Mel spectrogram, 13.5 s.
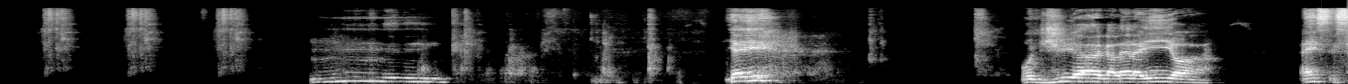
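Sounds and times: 
camera shutter clicks taking a photo: 0.4s - 2.6s
speech: 3.1s - 6.4s, 7.2s - 7.9s, 10.3s - 12.2s, 13.0s - 13.4s.

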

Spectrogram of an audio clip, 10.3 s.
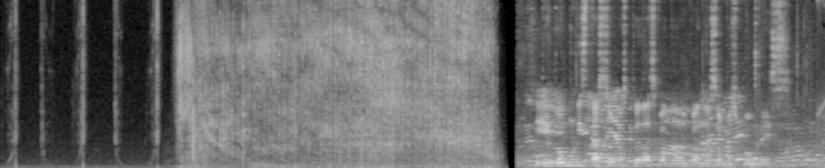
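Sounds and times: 
scissors cutting letters out of magazine paper: 0.0s - 6.2s
magazine paper crackling as it is cut and handled: 2.1s - 6.4s
speech: 6.7s - 10.2s.

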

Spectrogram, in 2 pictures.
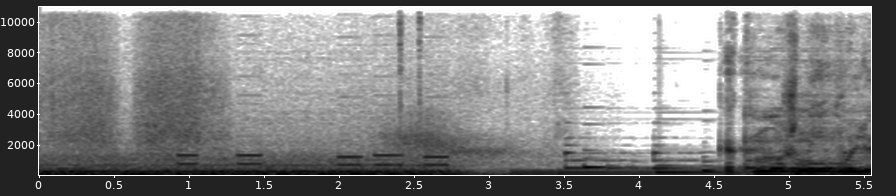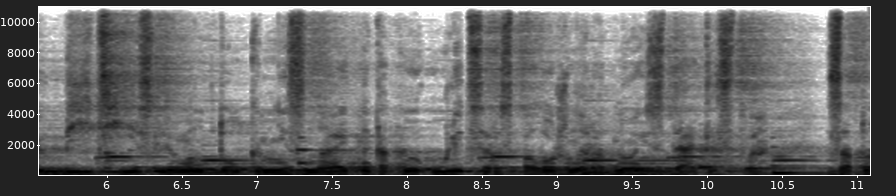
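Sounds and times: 
steady low rumbling background: 0.0s - 4.6s
sustained electronic tone: 0.9s - 3.6s
dual-pitched telephone keypad beeps dialling a misplaced phone: 1.0s - 2.8s
speech: 4.6s - 11.0s.

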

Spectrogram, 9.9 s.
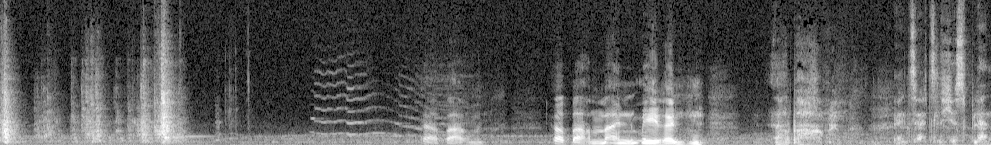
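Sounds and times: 
heavy tower door unlocked with keys and swung open: 0.0s - 4.8s
speech: 4.2s - 8.4s, 9.0s - 9.9s.

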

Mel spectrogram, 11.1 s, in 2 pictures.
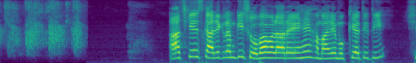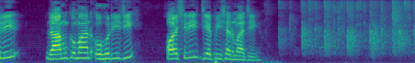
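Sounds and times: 
audience clapping: 0.0s - 1.2s, 9.2s - 11.0s
speech: 2.3s - 9.1s.

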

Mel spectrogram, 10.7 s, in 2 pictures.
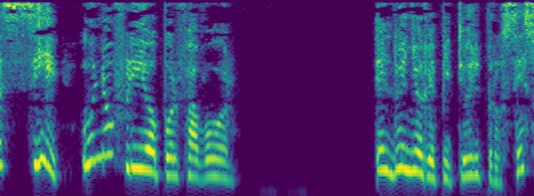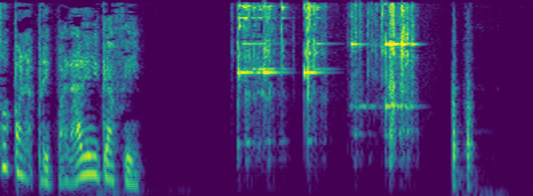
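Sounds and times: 
speech: 0.0s - 2.4s, 3.7s - 6.8s
ice cubes clinking in a glass: 7.7s - 9.7s.

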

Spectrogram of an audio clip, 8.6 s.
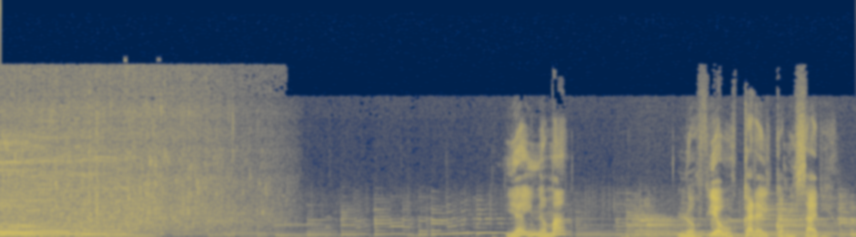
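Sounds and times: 
running water: 0.1s - 2.9s
speech: 5.1s - 5.8s, 6.8s - 8.4s.

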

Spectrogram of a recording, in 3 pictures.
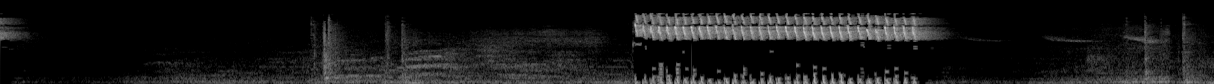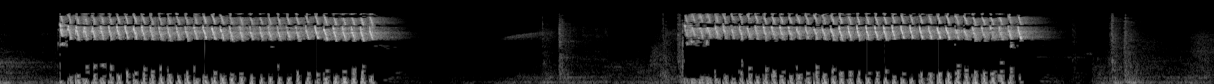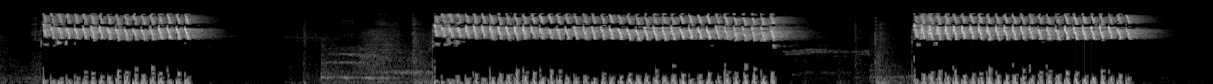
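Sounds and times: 
cililin buzzy trilling song: 6.4s - 9.5s, 12.7s - 16.2s, 19.0s - 22.7s, 24.7s - 26.5s, 28.6s - 32.5s, 33.4s - 36.0s.

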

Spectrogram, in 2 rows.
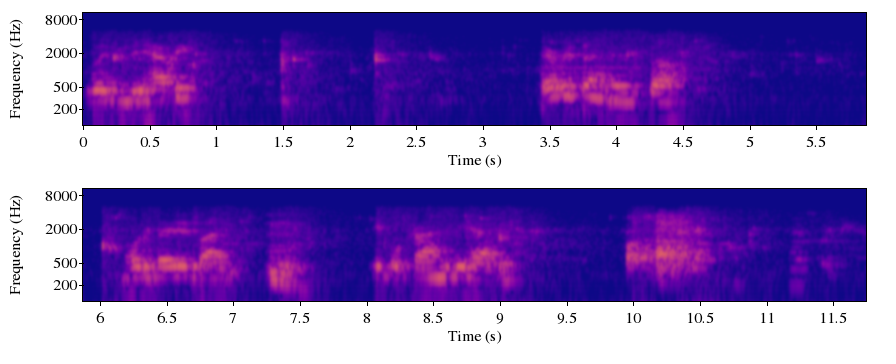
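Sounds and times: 
speech: 0.1s - 1.0s, 3.7s - 4.6s, 6.2s - 9.3s, 9.9s - 10.3s
sneeze: 10.0s - 10.7s.

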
